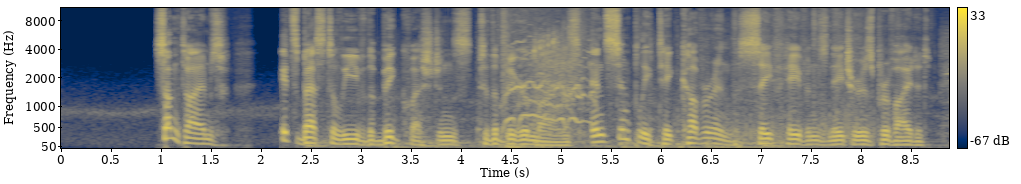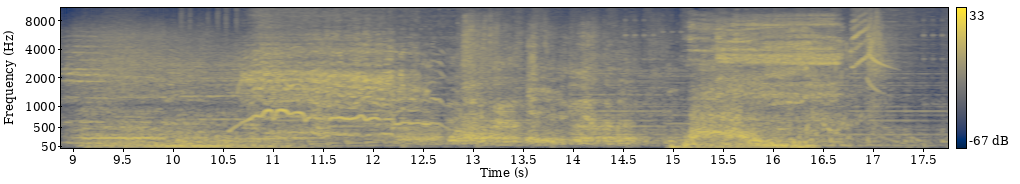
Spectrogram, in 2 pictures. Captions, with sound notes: SOMETIMES, IT'S BEST TO LEAVE THE BIG QUESTIONS TO THE BIGGER MINDS AND SIMPLY TAKE COVER IN THE SAFE HAVENS NATURE HAS PROVIDED. (creature roaring) (screaming) (growling) (creature roars)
